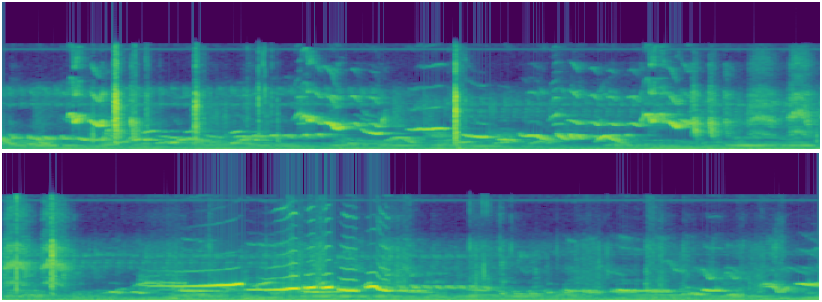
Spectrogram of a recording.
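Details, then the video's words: Female white-rumped shama, murai batu betina, singing to make males sing; scattered squawky chips and whistles, then a loud run of clear sliding whistles around the middle, with a sharp click and low background hum. "Murai batu trotol pastol dewasa smua pasti nyaut dengar suara Murai betina gacor"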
